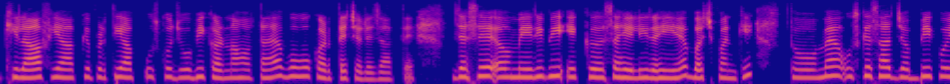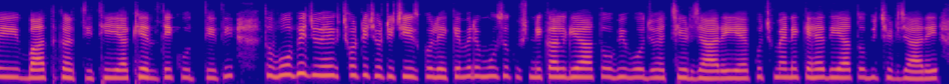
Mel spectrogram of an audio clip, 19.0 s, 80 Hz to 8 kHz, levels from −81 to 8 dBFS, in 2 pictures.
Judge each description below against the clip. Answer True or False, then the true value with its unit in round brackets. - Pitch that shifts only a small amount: True (2.2 semitones)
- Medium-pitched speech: False (250 Hz)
